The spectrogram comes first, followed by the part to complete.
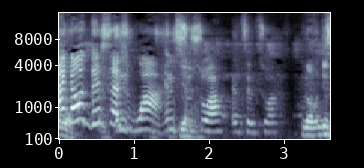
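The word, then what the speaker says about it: nsesaawa: Gina, how do you pronounce it? No, it's not. It's, not. It's what? Nsiwa.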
